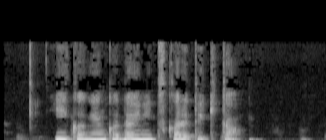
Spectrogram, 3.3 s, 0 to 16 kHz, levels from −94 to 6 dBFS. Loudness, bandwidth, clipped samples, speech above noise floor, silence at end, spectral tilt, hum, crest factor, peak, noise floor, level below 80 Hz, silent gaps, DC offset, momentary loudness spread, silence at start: -19 LUFS; 11.5 kHz; under 0.1%; 34 dB; 0.75 s; -6.5 dB/octave; none; 14 dB; -6 dBFS; -51 dBFS; -56 dBFS; none; under 0.1%; 15 LU; 0.55 s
